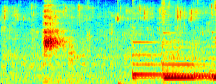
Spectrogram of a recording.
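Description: Water poured from a ladle into a pressure cooker holding eggplant pieces in a home kitchen: a soft splash, then a brief trickling fill with a faint ringing tone near the end, quiet and close.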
